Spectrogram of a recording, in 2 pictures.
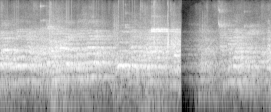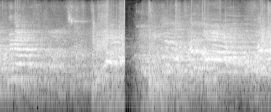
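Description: Game sound of a basketball bouncing on a gym floor, with players' voices echoing through the large hall. The sound cuts out abruptly twice, about four and eight seconds in.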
